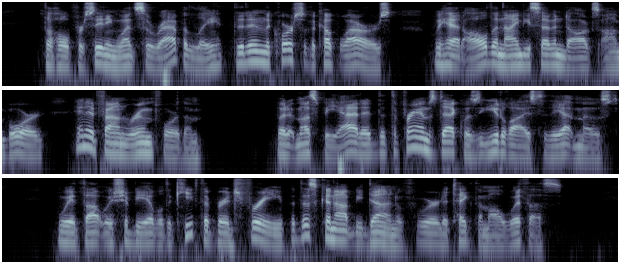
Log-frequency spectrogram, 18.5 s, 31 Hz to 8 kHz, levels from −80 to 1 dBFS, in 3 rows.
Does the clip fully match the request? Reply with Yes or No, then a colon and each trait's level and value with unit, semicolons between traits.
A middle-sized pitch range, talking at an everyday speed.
No: average, 3.9 semitones; fast, 230 wpm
